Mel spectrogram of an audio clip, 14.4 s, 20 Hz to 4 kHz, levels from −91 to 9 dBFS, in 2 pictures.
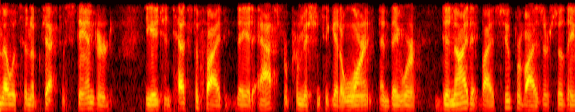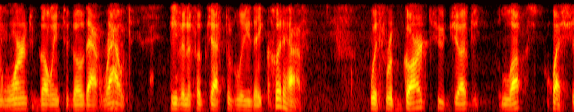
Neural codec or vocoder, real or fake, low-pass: codec, 16 kHz, 16 kbps, FunCodec, trained on Chinese and English, 50 frames a second; fake; 3.6 kHz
